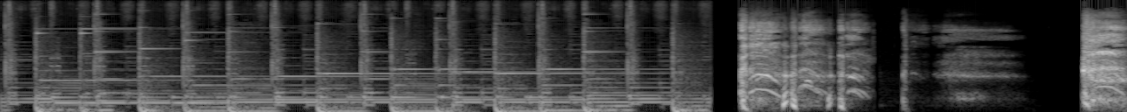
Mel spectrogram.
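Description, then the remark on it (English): A bright tinkling, chime-like jingle plays for several seconds, then stops and gives way to a loud burst of several harsh coughs, with one more cough at the very end. “And your cough is still there?”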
